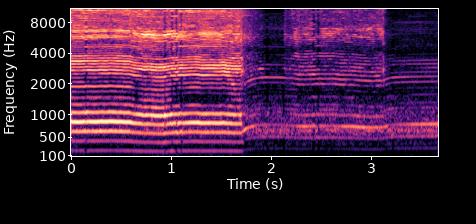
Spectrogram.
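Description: A small powered cutting tool whines through metal pieces for a mod chassis build, a steady high buzzing tone that drops in pitch partway through as the blade bites, then keeps running more quietly until near the end.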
